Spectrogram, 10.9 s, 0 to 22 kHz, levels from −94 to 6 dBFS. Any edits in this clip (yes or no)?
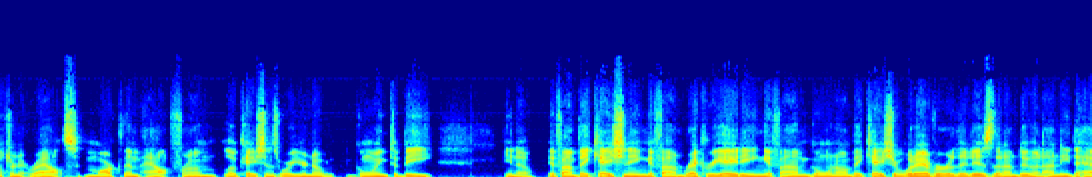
no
